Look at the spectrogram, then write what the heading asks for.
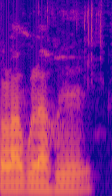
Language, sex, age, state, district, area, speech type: Odia, male, 18-30, Odisha, Malkangiri, rural, spontaneous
